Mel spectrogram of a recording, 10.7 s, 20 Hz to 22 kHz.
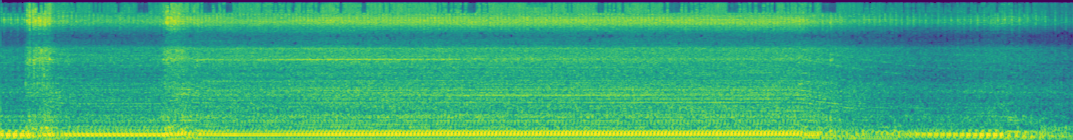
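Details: John Deere Z445 zero-turn mower, 25 hp Kawasaki engine, after wiring repair for a no-charge fault: fires after a couple of cranks and holds a steady, even run with a smooth beat, no misses or knocks.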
